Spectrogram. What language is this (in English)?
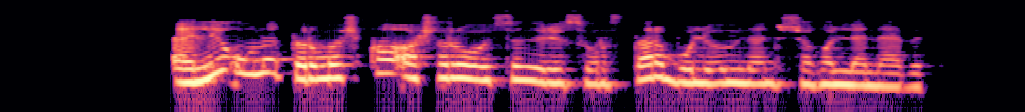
Bashkir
